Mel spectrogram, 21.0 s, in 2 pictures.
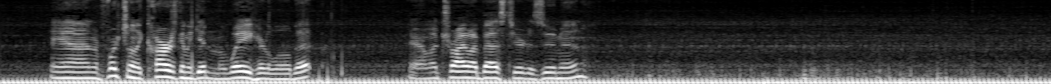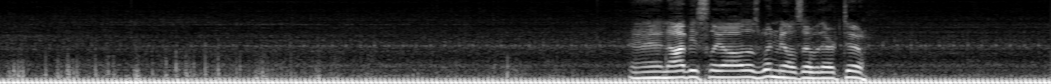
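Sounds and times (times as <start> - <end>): car engine idling: 0.0 - 21.0
faint rustling: 6.3 - 16.8.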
